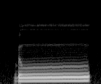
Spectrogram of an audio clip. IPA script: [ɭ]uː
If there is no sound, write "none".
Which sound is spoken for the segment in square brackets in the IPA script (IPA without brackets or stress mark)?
ɽ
